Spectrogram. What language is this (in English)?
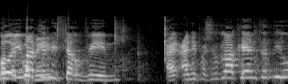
Hebrew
